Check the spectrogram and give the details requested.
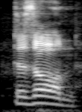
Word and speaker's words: DAZN: is it Dazn or Dazon? Dazon, I believe it's pronounced.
